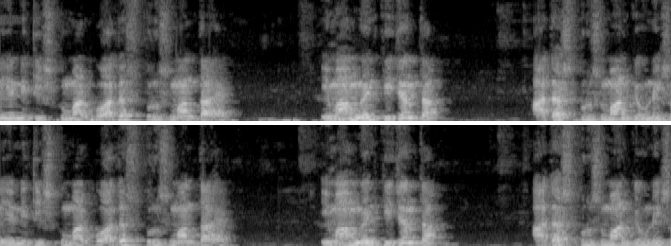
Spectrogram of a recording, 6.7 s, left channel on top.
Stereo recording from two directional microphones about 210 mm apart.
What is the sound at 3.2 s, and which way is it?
A man's voice, 10° right (ahead or behind).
